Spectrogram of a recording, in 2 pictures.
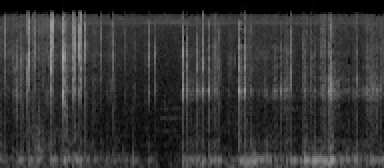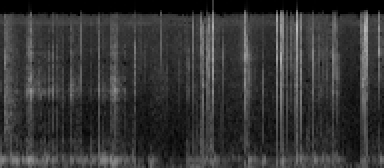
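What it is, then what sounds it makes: Rhinestone-covered microphone scratched with nails. Long acrylic nails on both hands scratch and tap a hand-sized microphone whose mesh grille is covered in colorful plastic flower-shaped rhinestones. The result is a dense, close stream of rustling scratches and quick clicking taps with a heavy low rumble underneath. There is a brief quieter dip early on before the scratching builds again.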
